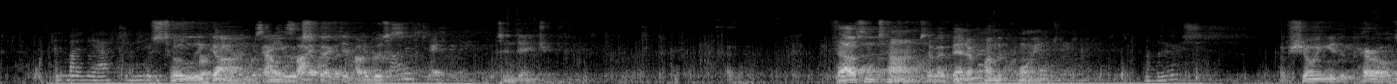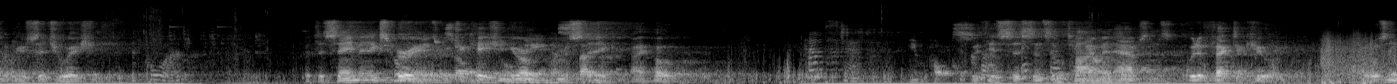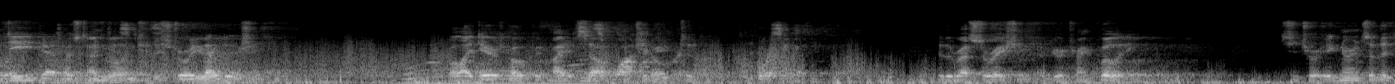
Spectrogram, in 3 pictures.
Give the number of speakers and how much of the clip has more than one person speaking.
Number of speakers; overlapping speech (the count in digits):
3, about 40%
